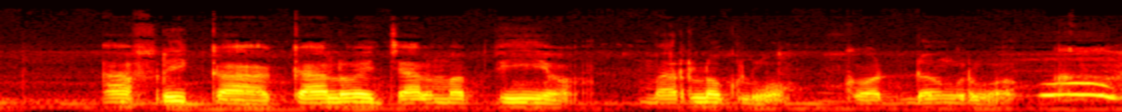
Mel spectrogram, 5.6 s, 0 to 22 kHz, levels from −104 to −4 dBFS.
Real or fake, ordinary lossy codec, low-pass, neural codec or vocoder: fake; MP3, 64 kbps; 19.8 kHz; vocoder, 48 kHz, 128 mel bands, Vocos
